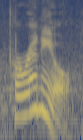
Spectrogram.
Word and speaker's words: perennial: Pronunciation, use the sound like burger. Perennial.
